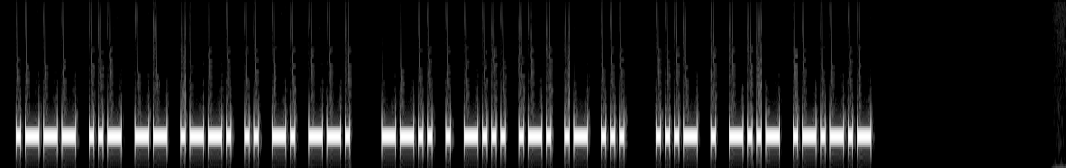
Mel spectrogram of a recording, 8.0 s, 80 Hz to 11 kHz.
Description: Morse code, heard as a keyed tone, about 34 wpm, 700 Hz. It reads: JUMPING ZEBRAS VEX.
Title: Pangram Challenge v2 - 35wpm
